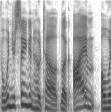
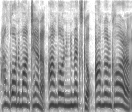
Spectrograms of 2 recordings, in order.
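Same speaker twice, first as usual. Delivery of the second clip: higher-pitched caricature of a panicky escapee; mock bug-out survivalist; 8 semitones higher than usual. Host mocks libertarians fleeing to nowhere, high-pitched frantic caricature. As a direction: imitate someone frantic to flee, pitched up. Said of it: "bug out people who are always like".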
